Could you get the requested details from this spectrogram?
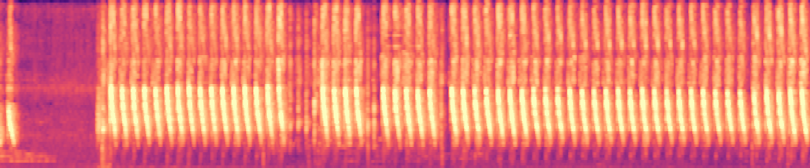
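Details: Bar-winged prinia in 'nembak' singing, a lure for kept birds: a short high note, then a sustained fast series of sharp, high-pitched chirps with slight hitches along the way.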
